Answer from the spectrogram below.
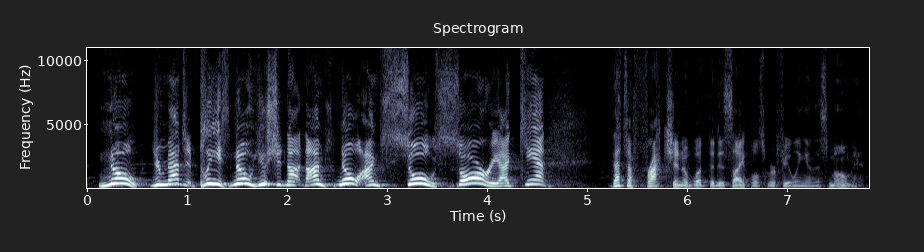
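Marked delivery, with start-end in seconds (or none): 0.1-4.6 loud, high-pitched, flustered apology; mortified protest. Retold or imitated. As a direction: plead in loud, hammed-up embarrassment. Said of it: "You would be mortified".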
